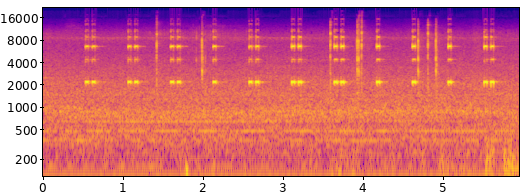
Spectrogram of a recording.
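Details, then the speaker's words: 1996 Jeep Grand Cherokee while wiring off-road lights to the high-beam switch: short sharp clicks in uneven pairs as the switch is flipped, with faint chirps between; the relay is switching normally. "so yeah you can hear the relay clicking so ready turn on your headlights"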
